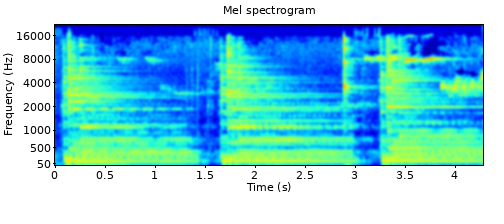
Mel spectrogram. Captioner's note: birds chirping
